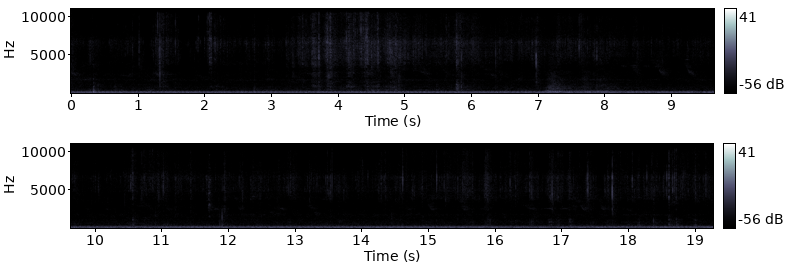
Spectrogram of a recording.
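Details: Wild baby European rabbits in Michigan, rescued from a burrow uncovered by bulldozer work and kept in a barn, make soft scratching and rustling sounds in hay while grooming and bonding with each other.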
